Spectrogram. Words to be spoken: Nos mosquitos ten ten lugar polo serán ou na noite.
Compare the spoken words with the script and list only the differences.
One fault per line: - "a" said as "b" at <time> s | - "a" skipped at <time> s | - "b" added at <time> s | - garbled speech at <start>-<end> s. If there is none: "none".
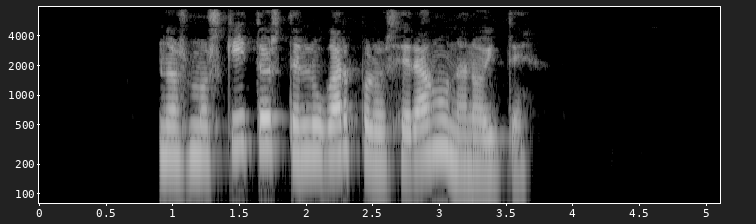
- "ten" skipped at 2.0 s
